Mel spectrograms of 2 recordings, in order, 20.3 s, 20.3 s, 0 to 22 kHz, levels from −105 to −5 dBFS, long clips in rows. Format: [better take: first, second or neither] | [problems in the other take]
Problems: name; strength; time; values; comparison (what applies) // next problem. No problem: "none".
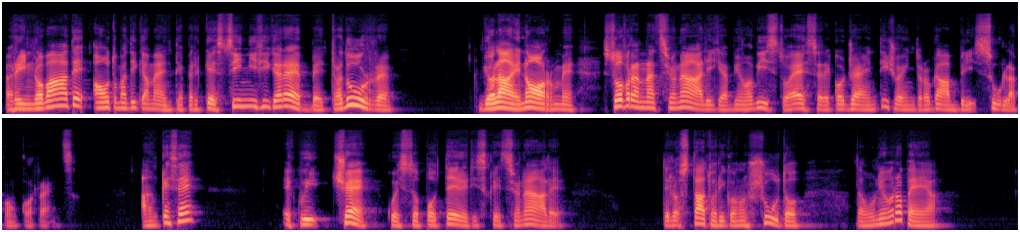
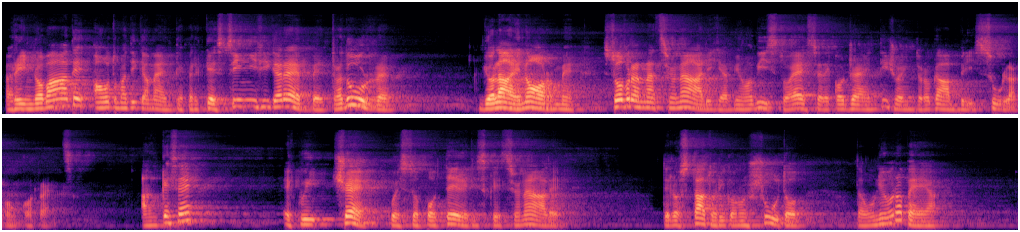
first | room echo; slight; dies away in 1.7 s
